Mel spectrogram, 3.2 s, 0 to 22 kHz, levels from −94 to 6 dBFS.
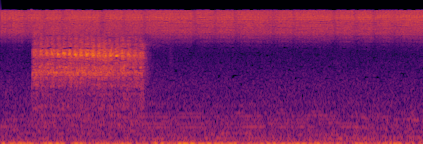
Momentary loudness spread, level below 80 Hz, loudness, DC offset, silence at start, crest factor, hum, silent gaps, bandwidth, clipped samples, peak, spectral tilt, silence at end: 5 LU; -42 dBFS; -21 LUFS; under 0.1%; 0 s; 16 dB; none; none; 16.5 kHz; under 0.1%; -8 dBFS; 1 dB/octave; 0 s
